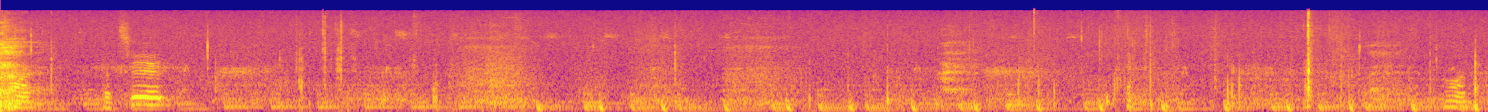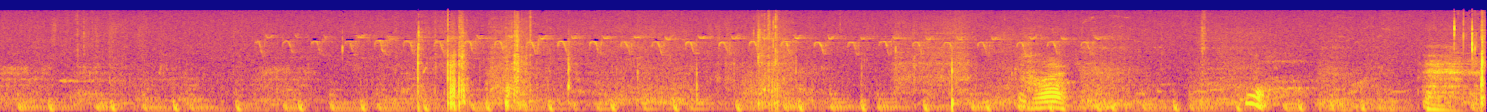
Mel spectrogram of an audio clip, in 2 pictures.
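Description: A man breathes hard with effort.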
